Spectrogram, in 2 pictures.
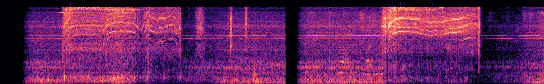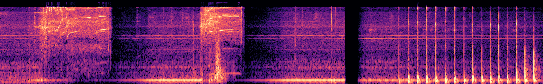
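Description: Electric drill boring deeper anchor holes into an outdoor wall for a wall-mounted garden hose reel, several separate whining bursts of a few seconds each with pauses between, ending in a rattling pulsed stretch.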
